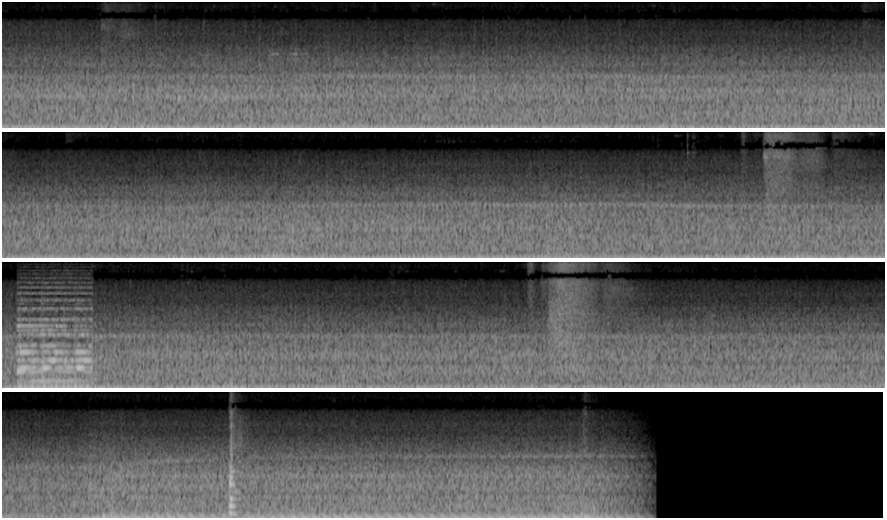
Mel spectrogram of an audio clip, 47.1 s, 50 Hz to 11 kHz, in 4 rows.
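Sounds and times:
diesel truck engine rumbling: 0.0 - 44.0
short air hiss: 21.9 - 22.8, 30.7 - 32.0.

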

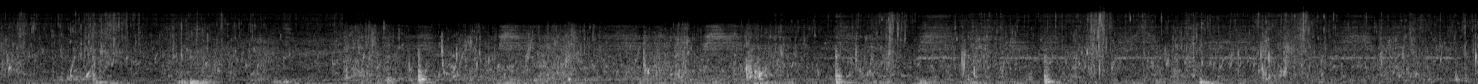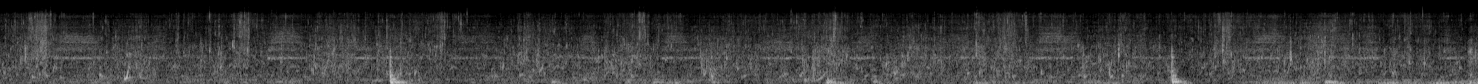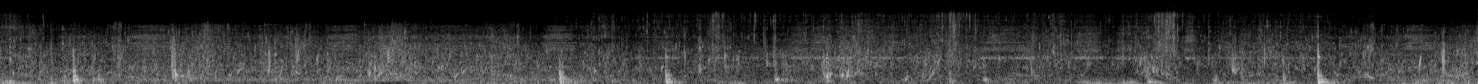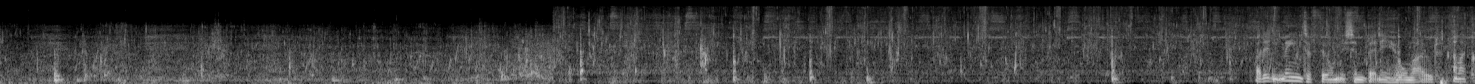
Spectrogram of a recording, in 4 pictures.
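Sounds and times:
paddle splashes: 0.0 - 59.0
water slapping hull: 0.0 - 59.0.

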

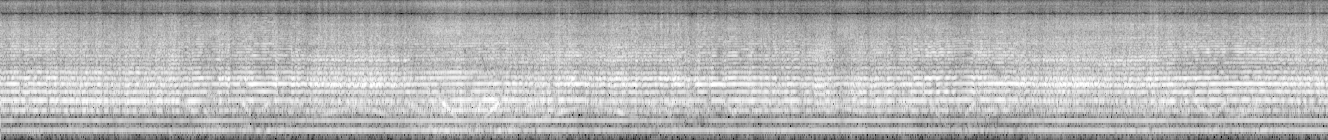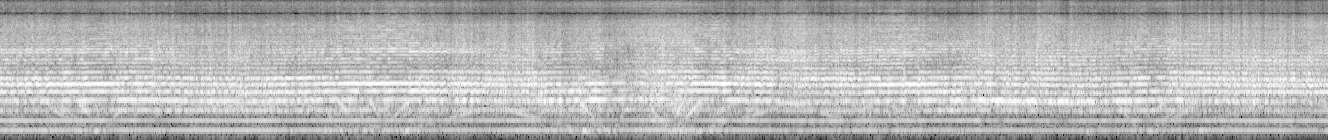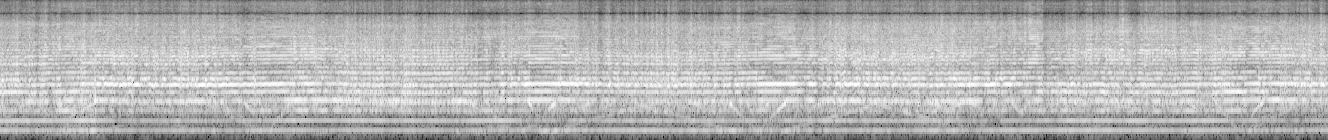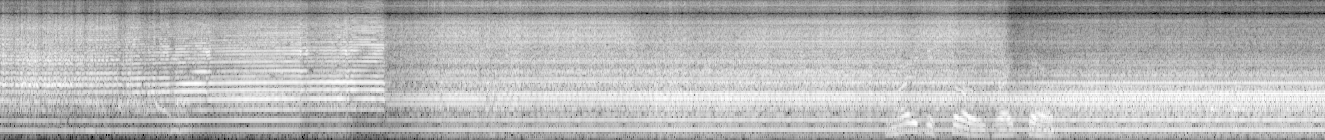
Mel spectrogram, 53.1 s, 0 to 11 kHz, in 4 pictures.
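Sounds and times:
rotary tool spindle whine: 0.0 - 53.0
stepper motors gliding tones: 48.4 - 53.0.

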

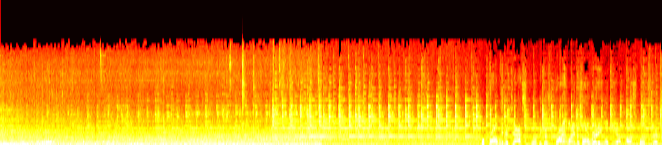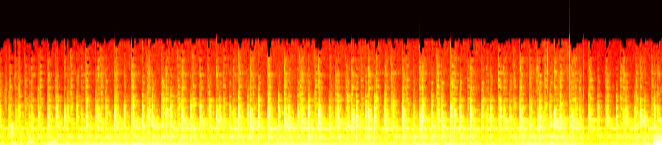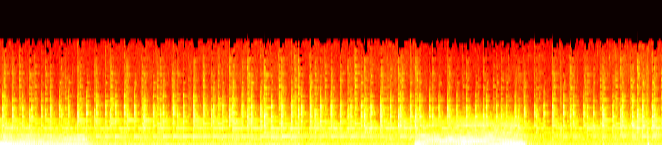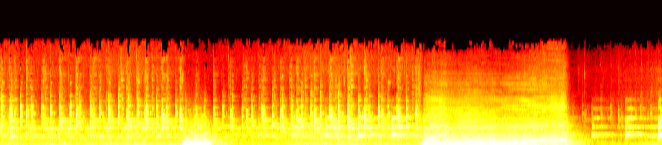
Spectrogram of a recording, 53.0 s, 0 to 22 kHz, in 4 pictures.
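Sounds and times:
crossing bells ringing: 0.0 - 52.9
train horn blasts: 26.2 - 28.6, 34.8 - 37.3, 43.3 - 44.4, 48.2 - 51.6.

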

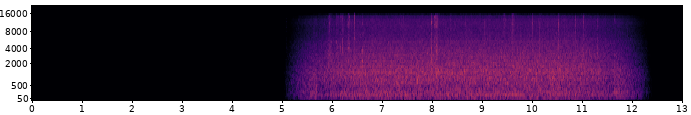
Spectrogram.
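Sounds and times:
creek rushing over rocks: 5.2 - 12.3.

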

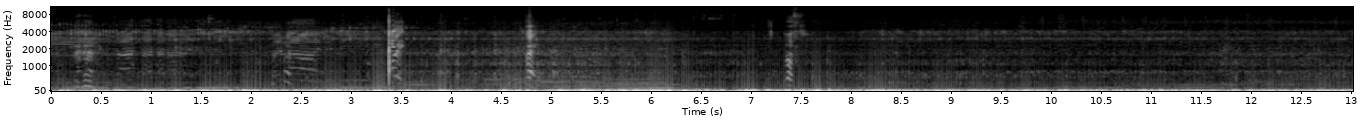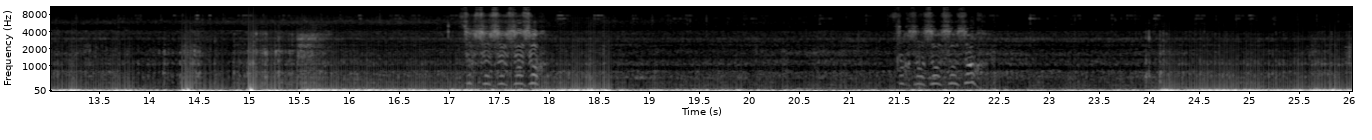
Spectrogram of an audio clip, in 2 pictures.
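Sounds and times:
skateboard wheels rolling on asphalt: 0.0 - 17.0, 22.4 - 26.0.

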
